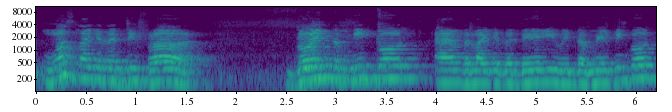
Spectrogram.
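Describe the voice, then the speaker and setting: Fairly slow, fairly evenly intoned male speech with audible room echo. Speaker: goat farmer. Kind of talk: panel discussion. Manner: halting, many fillers.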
